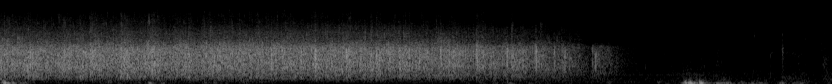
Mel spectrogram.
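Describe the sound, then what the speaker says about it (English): Audience at a school district State of the Schools event claps in a sustained, even round of applause that fades out after about six seconds, followed by a few low thumps. "Let's give Kelly a nice round of applause."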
